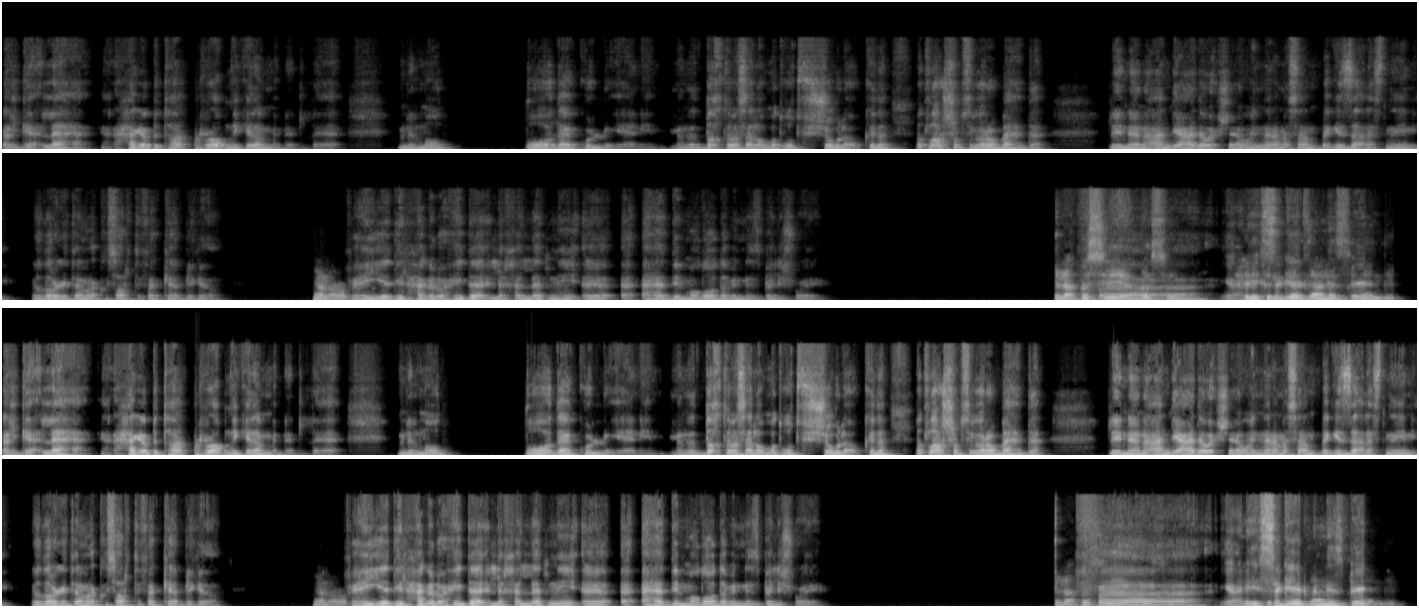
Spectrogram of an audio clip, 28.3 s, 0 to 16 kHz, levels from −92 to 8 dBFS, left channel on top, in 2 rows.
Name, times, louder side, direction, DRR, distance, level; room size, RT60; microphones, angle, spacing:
voice 1, 0.0-4.5 5.2-16.3 17.6-22.3 25.1-26.1 26.3-27.8, right 7 dB, 70° right, 0.3 m, -27 dB
voice 2, 17.3-17.7 24.7-26.2 26.5-28.1, left 4 dB, 45° left, 0.3 m, -27 dB
3.9 x 2.2 x 2.4 m
head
